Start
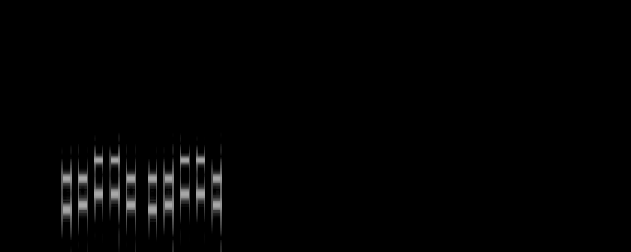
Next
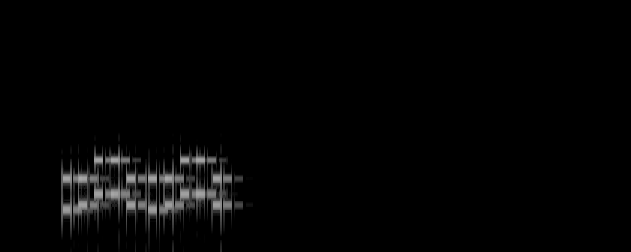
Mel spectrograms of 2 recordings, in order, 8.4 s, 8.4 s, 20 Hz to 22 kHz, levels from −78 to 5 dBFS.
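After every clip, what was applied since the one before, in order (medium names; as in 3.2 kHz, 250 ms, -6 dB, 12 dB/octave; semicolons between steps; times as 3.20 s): dynamic bell 620 Hz, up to -4 dB, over -35 dBFS, Q 0.94; on a send: filtered feedback delay 146 ms, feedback 16%, low-pass 1 kHz, level -8 dB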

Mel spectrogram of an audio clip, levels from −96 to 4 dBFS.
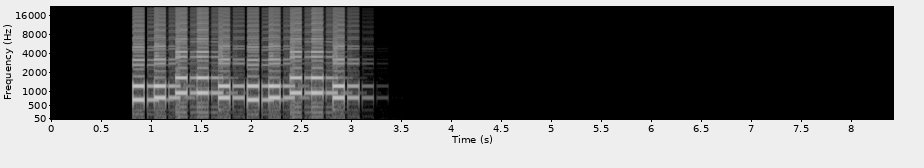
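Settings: dead-time distortion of 0.16 ms; trim +8 dB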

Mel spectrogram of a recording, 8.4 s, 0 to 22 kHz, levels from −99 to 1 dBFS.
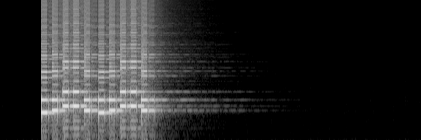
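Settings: two-slope reverb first 0.91 s, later 3.2 s, from -22 dB, DRR 9.5 dB; trim +6 dB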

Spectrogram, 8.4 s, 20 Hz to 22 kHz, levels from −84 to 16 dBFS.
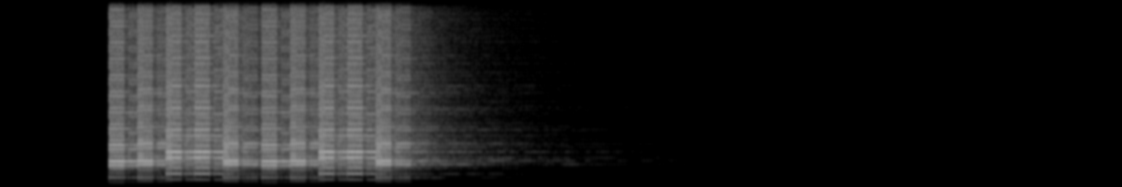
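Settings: Chebyshev high-pass 2.6 kHz, order 4; in parallel at 0 dB: peak limiter -17 dBFS, peak gain reduction 11.5 dB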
